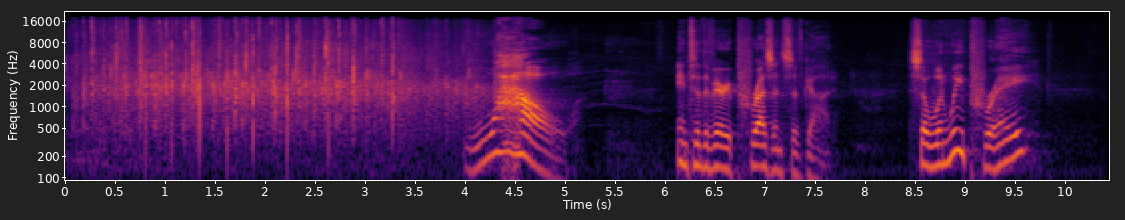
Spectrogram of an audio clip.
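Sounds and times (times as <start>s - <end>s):
audience golf clap: 0.0s - 4.4s
speech: 4.0s - 5.1s, 6.2s - 7.8s, 8.5s - 9.8s.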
